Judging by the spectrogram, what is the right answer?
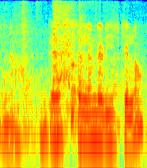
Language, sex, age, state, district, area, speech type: Maithili, female, 60+, Bihar, Sitamarhi, rural, spontaneous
